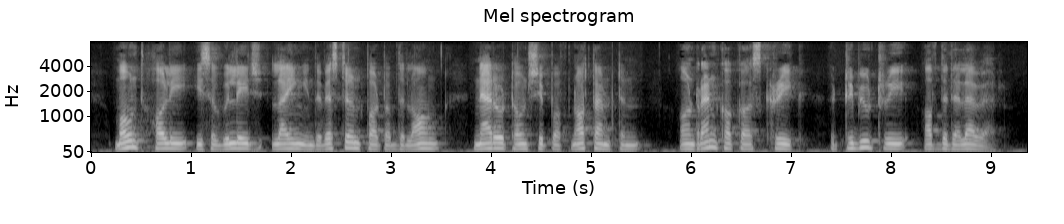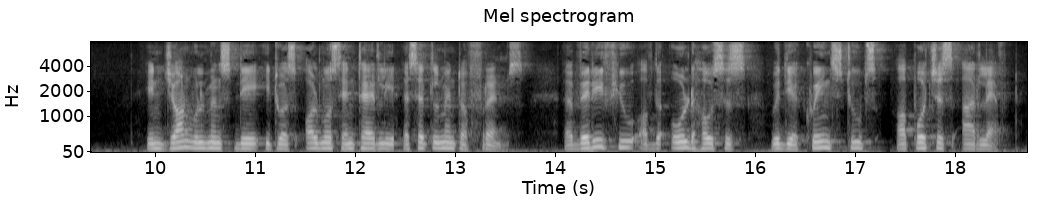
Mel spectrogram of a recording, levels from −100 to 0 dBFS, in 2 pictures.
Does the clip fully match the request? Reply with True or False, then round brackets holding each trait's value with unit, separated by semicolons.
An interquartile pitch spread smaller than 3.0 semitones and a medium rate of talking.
True (2.5 semitones; 165 wpm)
